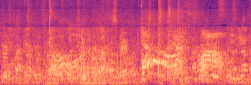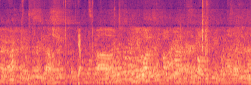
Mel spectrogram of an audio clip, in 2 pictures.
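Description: Playing cards slap and tap onto a table.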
